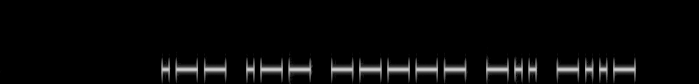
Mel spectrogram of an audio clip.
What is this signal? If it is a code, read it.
Morse code, heard as a keyed tone, about 20 wpm, 700 Hz. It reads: WW0DX
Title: Speed Racing - USA 2x2 Call Signs 17wpm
